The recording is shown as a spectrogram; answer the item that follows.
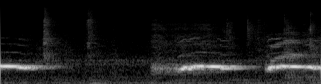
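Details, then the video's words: A diamond dove gives three soft, drawn-out, whistled coos, fairly high and level; the middle note is longest and swells slightly. "Diamond dove (ঘুঘুর ডাক)"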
